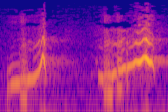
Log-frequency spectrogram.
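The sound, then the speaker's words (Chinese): A person growls like an angry dog that is approached while eating, imitating a pack of wolves about to devour their prey, in two fairly loud bursts, each rising into a strained snarl, with a short pause between them and no other talk. “我在我细汉的时候，我在台东，我们都看到那狗在咬哈，啊狗在生气的时候，如果它在吃东西，你靠近它，它会怎么样？”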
